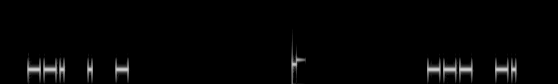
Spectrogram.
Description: Morse code, heard as a keyed tone, about 30 wpm, spaced as for 22 wpm, 700 Hz. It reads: GET ON
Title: 2x Character Spacing - Top 200 Words - 30wpm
